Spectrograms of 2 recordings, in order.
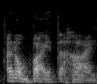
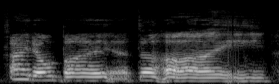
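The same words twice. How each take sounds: First: Said in the usual way. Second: Slow, drawn-out words; slow emphatic repeat. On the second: Real, not acted. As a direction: spell out a firm rule slowly, word by word. Repeats the rule slowly for emphasis.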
